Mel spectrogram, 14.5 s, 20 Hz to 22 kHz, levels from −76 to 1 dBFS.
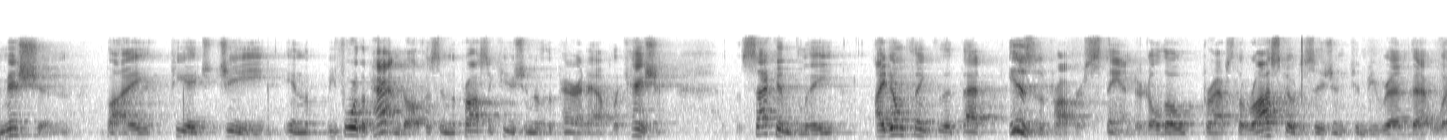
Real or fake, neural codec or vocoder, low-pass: real; none; 7.2 kHz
